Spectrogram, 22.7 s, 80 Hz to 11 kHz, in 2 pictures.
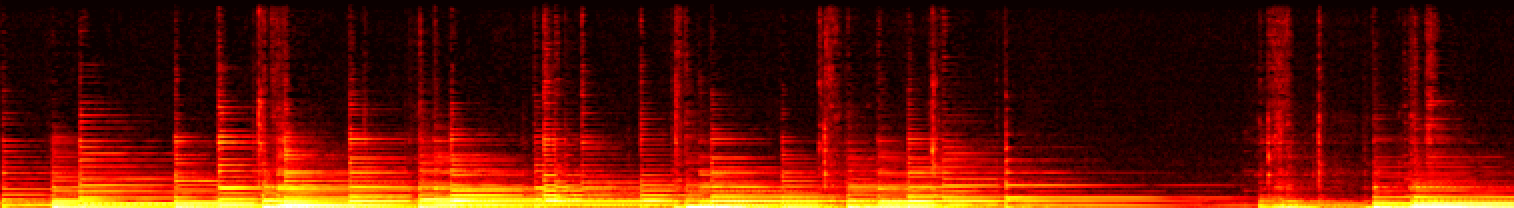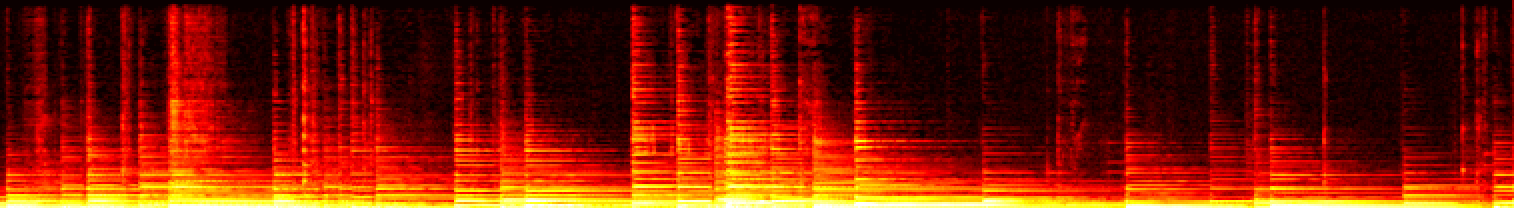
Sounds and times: Acoustic guitar: 0.0 - 22.7
Strum: 0.0 - 22.7.

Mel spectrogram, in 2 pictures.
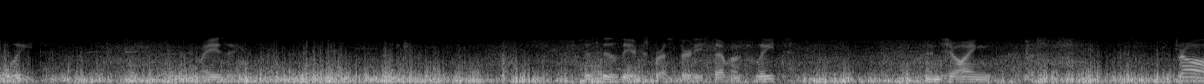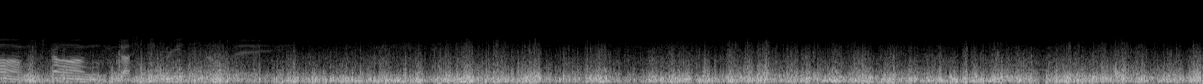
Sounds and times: Speech: 0.0 - 0.4, 2.0 - 2.4, 5.8 - 7.9, 9.2 - 10.0, 11.8 - 14.8
Boat, Water vehicle: 0.0 - 24.0.

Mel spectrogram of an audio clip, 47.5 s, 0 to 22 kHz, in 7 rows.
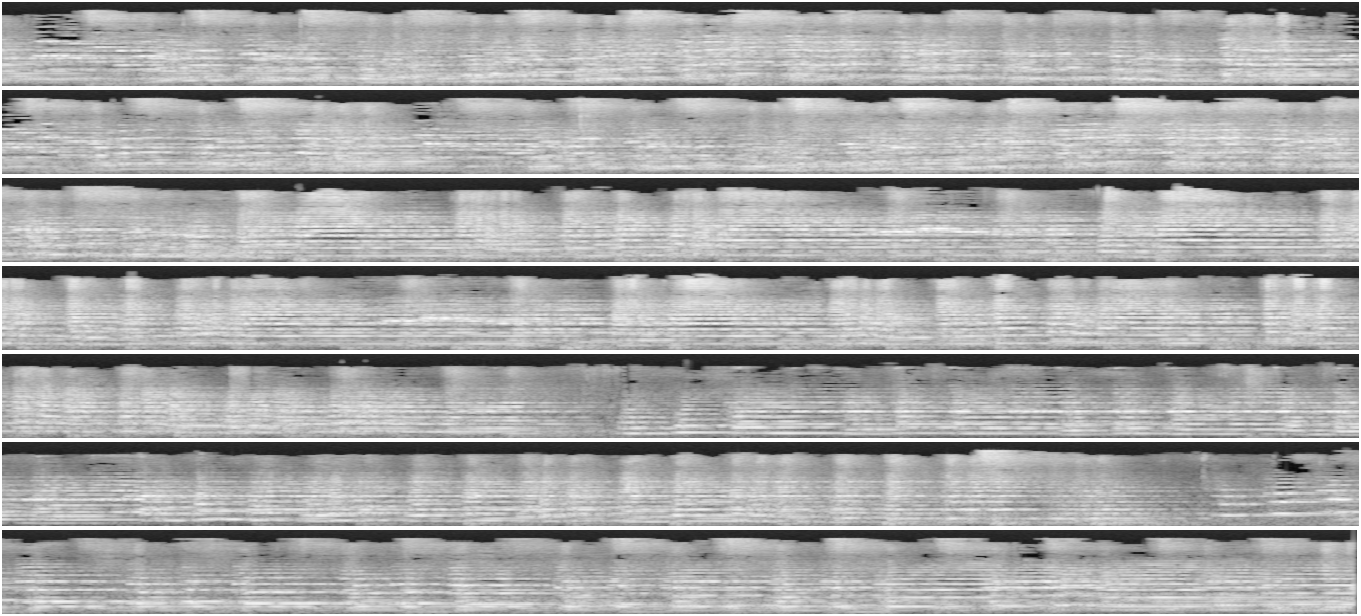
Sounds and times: Classical music: 0.0 - 47.4
Orchestra: 0.0 - 47.4.

